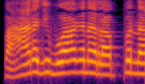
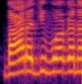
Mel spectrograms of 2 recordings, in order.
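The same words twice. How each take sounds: First: Put-on slow, whiny boy's call to grandma; hint of a nagging grandson, drawn out; impatient boy. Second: High mock-childish echo of the boy's whine; grandma mimicking the grandson's nagging. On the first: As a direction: pester grandma like a restless kid. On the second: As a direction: parrot the grandson teasingly, higher. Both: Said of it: "ಬಾರಜಿ ಹೋಗಣ ರಪ್ಪನ ಅಂತ ಹೇಳಿರೋದು".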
